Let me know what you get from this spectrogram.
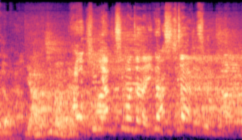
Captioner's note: all shout out brush first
